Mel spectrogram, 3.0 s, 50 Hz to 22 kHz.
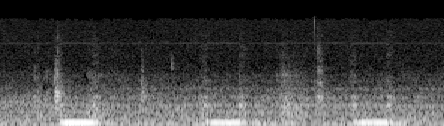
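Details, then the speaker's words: Woman who went deaf at 40, during fitting of one of the first cochlear implants: three soft low test beeps about once a second in room noise; her tinnitus interferes at this level before loudness is raised. "Now I'll make it a bit louder. Tell me to stop before it gets too loud."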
